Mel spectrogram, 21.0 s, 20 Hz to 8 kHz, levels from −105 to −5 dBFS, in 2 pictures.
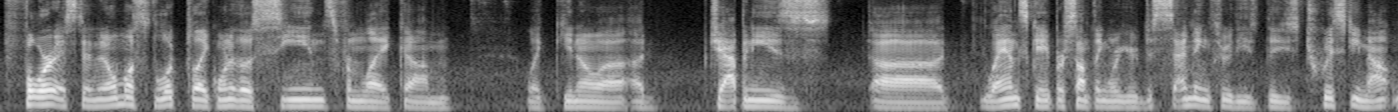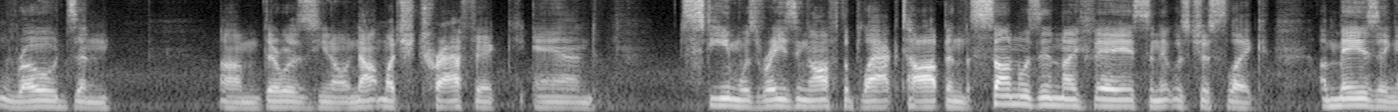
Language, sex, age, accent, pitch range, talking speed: English, male, 30-49, American, 105-130 Hz, 175 wpm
